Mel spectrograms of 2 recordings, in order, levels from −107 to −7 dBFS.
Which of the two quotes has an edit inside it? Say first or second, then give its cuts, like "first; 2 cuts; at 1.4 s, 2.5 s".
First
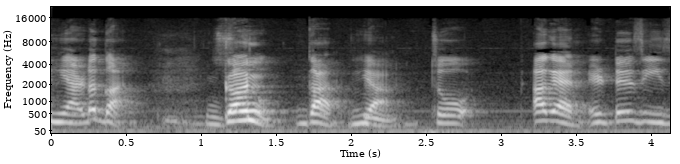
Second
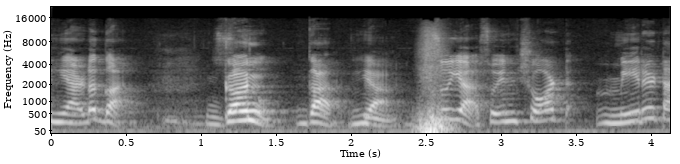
second; 1 cut; at 2.4 s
